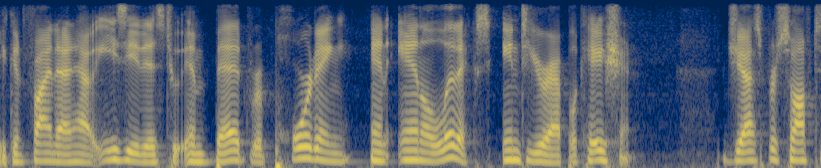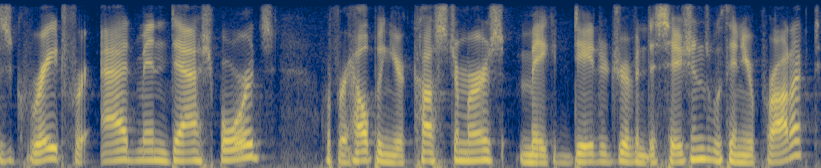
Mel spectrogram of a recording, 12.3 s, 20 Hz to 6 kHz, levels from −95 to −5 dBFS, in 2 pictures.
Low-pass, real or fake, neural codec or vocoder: 5.4 kHz; real; none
